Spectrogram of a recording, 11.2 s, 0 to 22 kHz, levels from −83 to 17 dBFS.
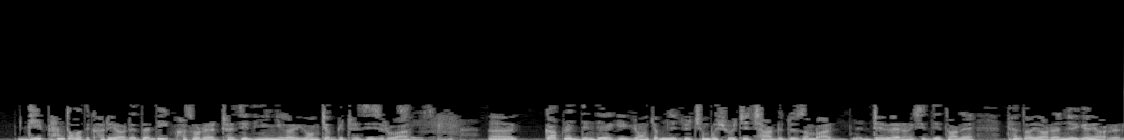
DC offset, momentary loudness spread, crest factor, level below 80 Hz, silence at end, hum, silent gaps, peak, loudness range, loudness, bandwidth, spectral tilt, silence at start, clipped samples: under 0.1%; 7 LU; 12 dB; -34 dBFS; 0 s; none; none; -2 dBFS; 2 LU; -13 LUFS; 5.8 kHz; -11.5 dB/octave; 0.2 s; under 0.1%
